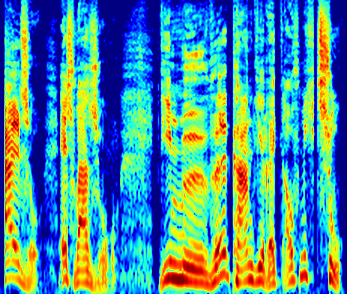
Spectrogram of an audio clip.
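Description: A man voicing a cheeky, playful female magpie in a children's audiobook, with a squeaky, giggly, excitable manner. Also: slow pace, dry recording, clean studio sound, full character voice. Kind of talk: audiobook character voice.

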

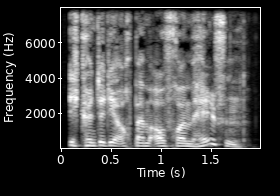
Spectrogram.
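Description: A man voicing a bossy, know-it-all girl in a read-aloud children's story, speaking in a lecturing, brisk way. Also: on the high side, a little mellow, slightly rough, no echo, clean studio sound, pitched above the performer's own voice. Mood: chatty.

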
